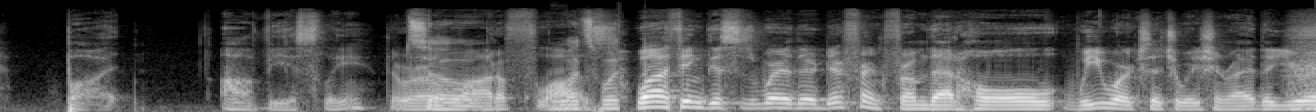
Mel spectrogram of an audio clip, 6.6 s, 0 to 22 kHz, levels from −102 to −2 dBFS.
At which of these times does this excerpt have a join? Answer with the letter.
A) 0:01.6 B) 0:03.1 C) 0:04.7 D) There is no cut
B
